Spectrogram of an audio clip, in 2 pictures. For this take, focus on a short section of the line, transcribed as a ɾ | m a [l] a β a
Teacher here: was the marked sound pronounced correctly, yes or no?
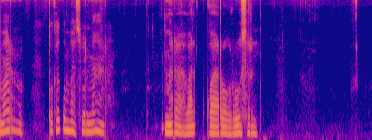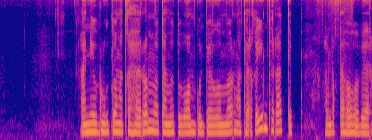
no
